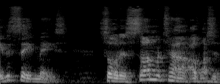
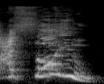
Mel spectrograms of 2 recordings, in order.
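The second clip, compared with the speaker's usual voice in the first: high, loud, startled yell; retold shout; 7 dB louder, much slower than usual. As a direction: shout at him when she's caught. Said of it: "She said".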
